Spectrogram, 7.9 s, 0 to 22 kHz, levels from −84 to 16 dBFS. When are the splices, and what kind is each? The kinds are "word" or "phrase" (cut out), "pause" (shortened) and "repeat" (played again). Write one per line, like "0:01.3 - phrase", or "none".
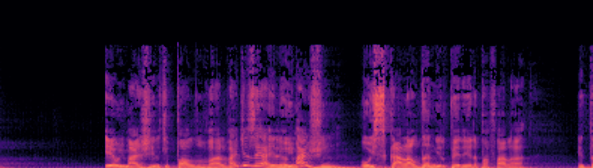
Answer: none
